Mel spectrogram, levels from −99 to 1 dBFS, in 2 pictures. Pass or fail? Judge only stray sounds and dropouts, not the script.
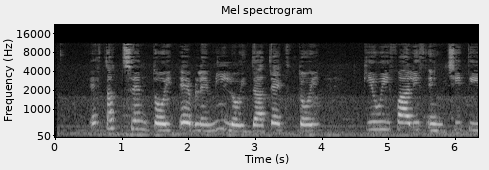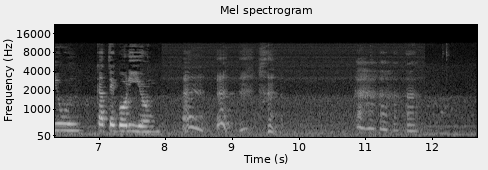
fail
